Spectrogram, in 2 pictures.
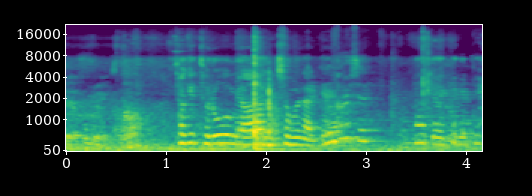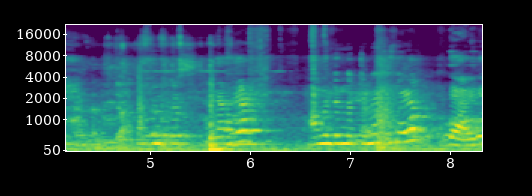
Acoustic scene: restaurant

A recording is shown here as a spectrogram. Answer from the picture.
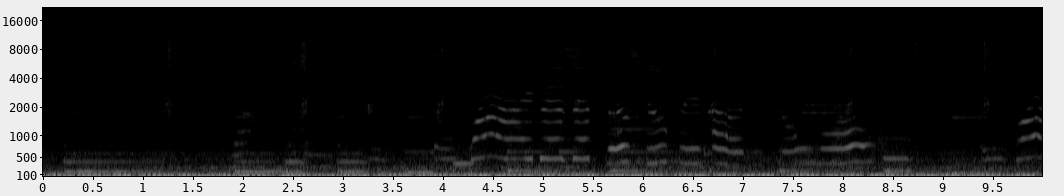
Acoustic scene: car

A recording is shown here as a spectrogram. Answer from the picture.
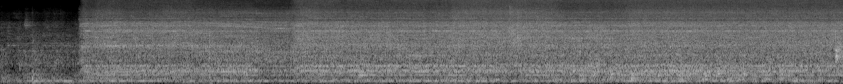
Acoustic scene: restroom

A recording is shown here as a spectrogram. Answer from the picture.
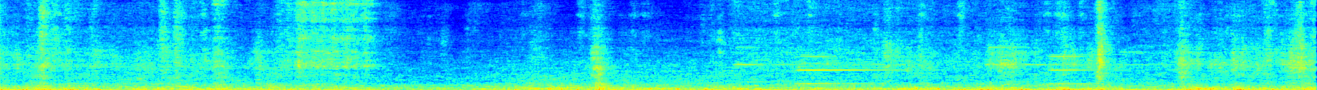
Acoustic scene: bus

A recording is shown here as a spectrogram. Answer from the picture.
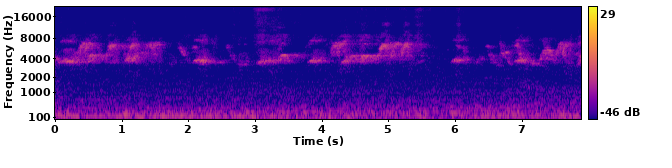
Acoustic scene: park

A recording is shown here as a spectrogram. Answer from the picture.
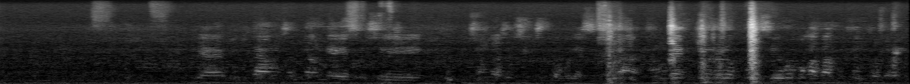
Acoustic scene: car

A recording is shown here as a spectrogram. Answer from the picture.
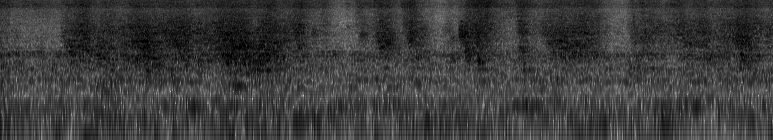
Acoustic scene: restroom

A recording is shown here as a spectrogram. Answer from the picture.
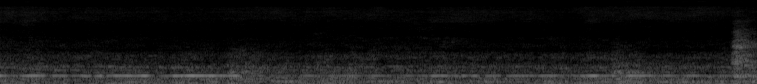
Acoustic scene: elevator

